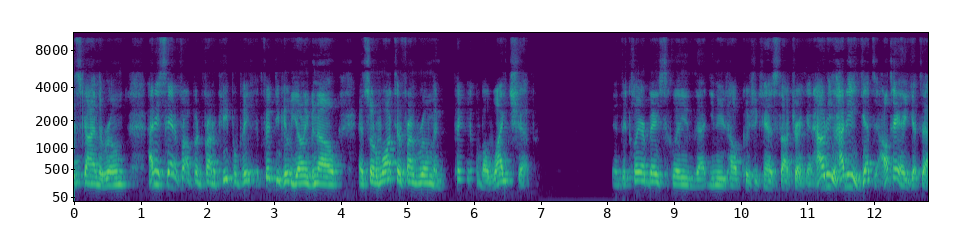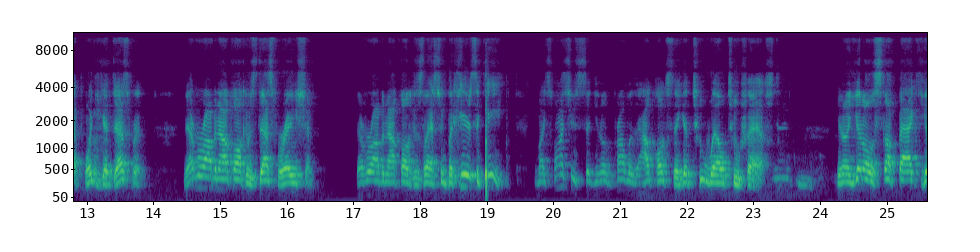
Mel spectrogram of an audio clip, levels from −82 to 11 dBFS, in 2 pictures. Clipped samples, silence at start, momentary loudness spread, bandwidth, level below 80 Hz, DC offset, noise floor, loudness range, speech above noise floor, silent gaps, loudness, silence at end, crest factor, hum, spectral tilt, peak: under 0.1%; 0 s; 14 LU; 10.5 kHz; -62 dBFS; under 0.1%; -84 dBFS; 5 LU; 65 dB; none; -19 LUFS; 0 s; 16 dB; none; -4.5 dB/octave; -2 dBFS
